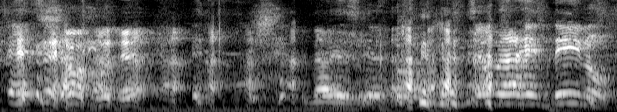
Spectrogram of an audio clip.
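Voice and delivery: slow words squeezed out through laughter; laughing. Real, not acted. Teasing the guest while laughing, drawn out.

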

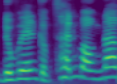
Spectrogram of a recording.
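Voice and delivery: ordinary delivery

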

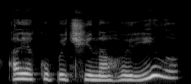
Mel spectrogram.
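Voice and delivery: ordinary delivery

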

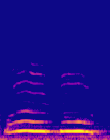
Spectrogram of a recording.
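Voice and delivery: high frightened cry; scared cry. Real, not acted. Jump scared by mannequin.

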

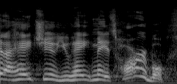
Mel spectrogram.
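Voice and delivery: ordinary talk, nothing marked

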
